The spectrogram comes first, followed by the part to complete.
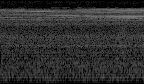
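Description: Near silence: faint room tone and hiss.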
